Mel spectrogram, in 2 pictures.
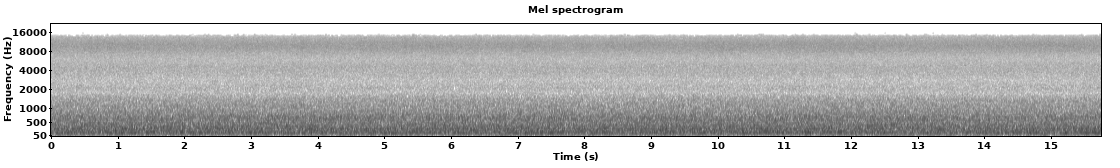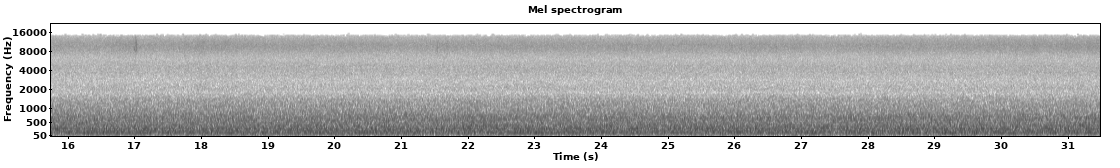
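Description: Steady low rumble of the Shin Nihonkai ferry Hamanasu's engines mixed with the rush of water churned white by its propellers alongside the quay as the ship gets under way.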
